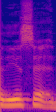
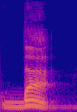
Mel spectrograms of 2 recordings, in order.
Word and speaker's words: the: Se pronuncia da seguido de consonante, por ejemplo, The cucumber. The cucumbers. Los pepinos. The potatoes. The potatoes. Las papas. Y se pronuncia D cuando va seguido de vocales.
